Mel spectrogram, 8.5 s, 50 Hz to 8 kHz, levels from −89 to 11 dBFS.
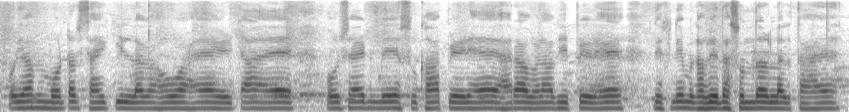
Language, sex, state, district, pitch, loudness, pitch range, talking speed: Hindi, male, Bihar, Araria, 160 Hz, -23 LUFS, 155-160 Hz, 185 wpm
